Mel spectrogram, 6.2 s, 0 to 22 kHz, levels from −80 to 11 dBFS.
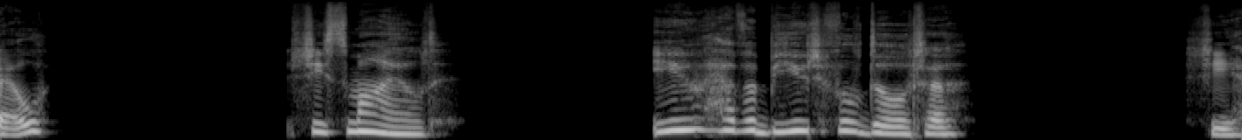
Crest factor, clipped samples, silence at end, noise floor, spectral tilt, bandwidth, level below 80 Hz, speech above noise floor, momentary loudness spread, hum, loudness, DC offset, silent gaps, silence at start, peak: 16 dB; under 0.1%; 0 s; under -90 dBFS; -5 dB/octave; 19 kHz; -82 dBFS; over 71 dB; 11 LU; none; -20 LUFS; under 0.1%; 0.39-1.42 s, 2.35-2.44 s, 2.78-3.24 s, 4.91-5.01 s, 5.69-5.91 s; 0 s; -6 dBFS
